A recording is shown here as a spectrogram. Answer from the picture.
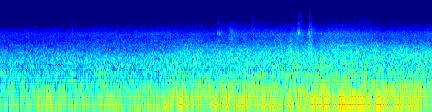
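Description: Low steady rumble of a car and the surrounding street traffic, heard from inside the car, with a few faint clicks.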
